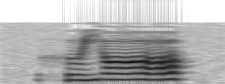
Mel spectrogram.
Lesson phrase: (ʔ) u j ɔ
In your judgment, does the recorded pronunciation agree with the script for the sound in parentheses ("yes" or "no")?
no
